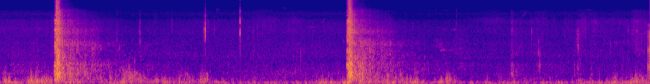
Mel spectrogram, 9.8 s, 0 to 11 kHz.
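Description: Two sharp, loud gunshots from a Ducktown derringer loaded with .410 buckshot, fired at about 3 yards outdoors, spaced several seconds apart over faint background noise.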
